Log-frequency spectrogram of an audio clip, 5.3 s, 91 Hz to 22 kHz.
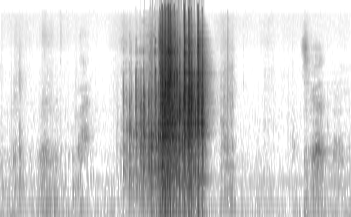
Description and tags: FX Blocks Topple 02
With an assist from my daughter, a toppling tower of wooden blocks.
